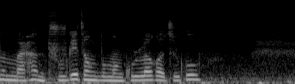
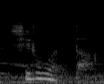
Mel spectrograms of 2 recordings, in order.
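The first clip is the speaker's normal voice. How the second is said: whispering; 5 semitones higher, 10 dB quieter, slower than usual. Real, not acted. Whispered aside.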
